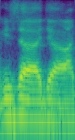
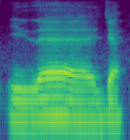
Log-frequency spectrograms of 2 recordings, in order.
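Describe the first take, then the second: First: The consonant is a buzzing 'z' behind the teeth. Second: The consonant is a soft 'th' with the tongue out. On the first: The speaker calls it wrong. "Tu zai lah tu" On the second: The speaker calls it right. "Ujung lidah"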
